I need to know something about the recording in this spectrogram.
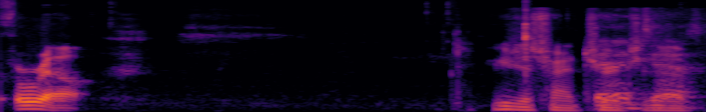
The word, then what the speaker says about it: Farel: farrell it's uh f-a-r-e-l not pronounced farrell but pharrell you're just trying to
